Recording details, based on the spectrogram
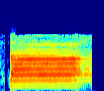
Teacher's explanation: ता यानी हल्की सी चिपकती हुई जब जबान लगेगी ना तो शिद्दत इस तरह देंगे कि थोड़ी सी गोया कि जबान चिपक रही हो अगर फौरन आ जाएगी ता ता वो शिद्दत अदा नहीं होगी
